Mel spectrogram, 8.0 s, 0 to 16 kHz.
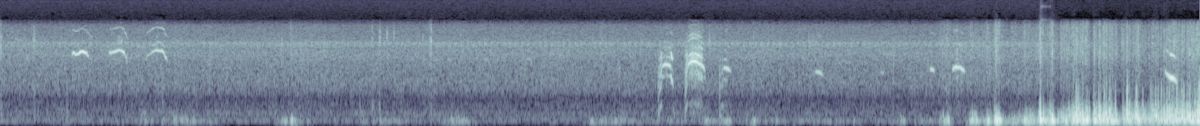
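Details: Osprey chicks being fed breakfast at a Barlinek Forest nest, Poland, 7 July 2022. Sparse high whistled piping in small clusters, ending under a loud surge of rustling and scraping.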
